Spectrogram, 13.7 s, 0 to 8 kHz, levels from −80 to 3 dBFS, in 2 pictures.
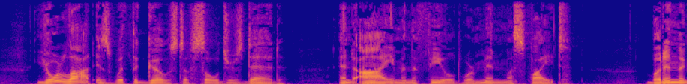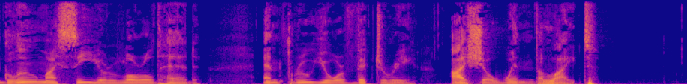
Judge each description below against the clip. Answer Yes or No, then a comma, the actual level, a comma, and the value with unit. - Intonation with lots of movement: No, average, 4.1 semitones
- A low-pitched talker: Yes, very low, 90 Hz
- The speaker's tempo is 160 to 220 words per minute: No, average, 150 wpm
